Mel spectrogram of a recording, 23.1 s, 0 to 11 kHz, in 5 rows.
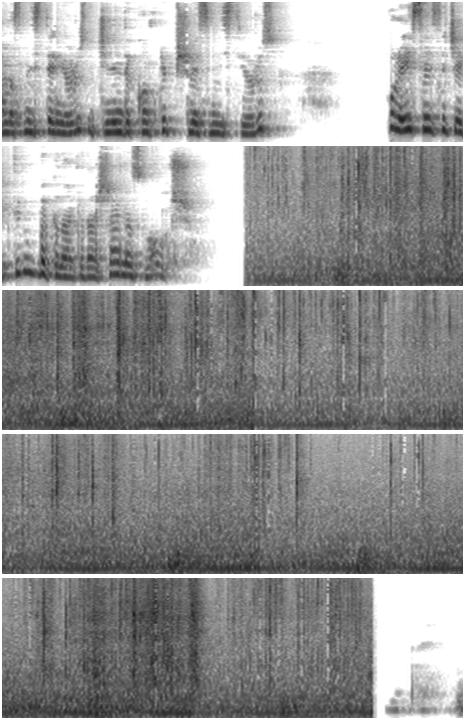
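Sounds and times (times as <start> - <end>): flaky pastry tearing and crackling: 7.1 - 22.2.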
